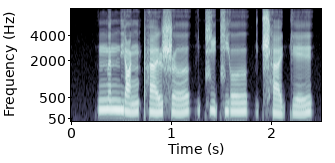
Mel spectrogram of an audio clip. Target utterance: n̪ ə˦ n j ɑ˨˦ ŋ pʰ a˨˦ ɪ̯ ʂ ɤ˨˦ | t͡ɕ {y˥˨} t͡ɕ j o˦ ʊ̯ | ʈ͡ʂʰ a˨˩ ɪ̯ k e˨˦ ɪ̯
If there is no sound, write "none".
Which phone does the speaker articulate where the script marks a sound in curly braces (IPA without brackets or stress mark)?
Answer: i˥˨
